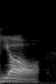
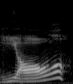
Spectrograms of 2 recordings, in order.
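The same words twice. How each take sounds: First: It is said loosely, with relaxed reduced sounds. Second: It is said crisply, with every sound overpronounced. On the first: It sounds natural and casual. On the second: It sounds unnatural and forced. "too much enunci"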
